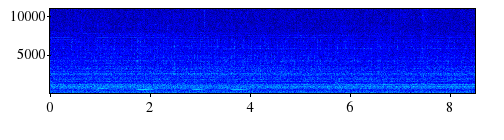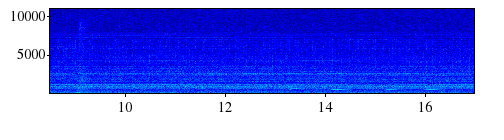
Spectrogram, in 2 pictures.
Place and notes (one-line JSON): {"title": "Coquina Beach, Bradenton Beach, Florida, USA - Coquina Beach Bus Stop", "date": "2021-03-26 09:30:00", "description": "Idling bus at bus stop.", "latitude": "27.45", "longitude": "-82.69", "altitude": "7", "timezone": "America/New_York"}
